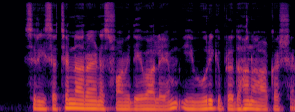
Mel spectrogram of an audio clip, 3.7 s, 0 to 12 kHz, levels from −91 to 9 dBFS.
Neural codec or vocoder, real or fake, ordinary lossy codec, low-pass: none; real; none; 10.8 kHz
